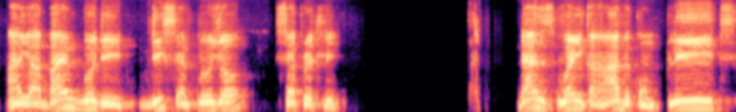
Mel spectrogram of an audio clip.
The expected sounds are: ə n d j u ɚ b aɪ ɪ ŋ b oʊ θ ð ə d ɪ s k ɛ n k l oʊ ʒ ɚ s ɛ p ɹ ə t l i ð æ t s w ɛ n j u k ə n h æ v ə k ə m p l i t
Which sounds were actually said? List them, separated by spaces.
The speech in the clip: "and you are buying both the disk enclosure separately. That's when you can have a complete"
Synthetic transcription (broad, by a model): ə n j u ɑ b aɪ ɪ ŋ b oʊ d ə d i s ɛ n k l oʊ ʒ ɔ s ɛ p ɹ ə t l i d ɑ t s w ɛ n j u k ə n h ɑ v ə k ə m p l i t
